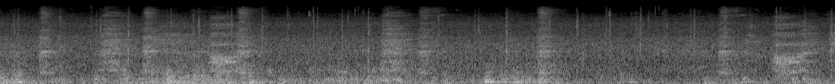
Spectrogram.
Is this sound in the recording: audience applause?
no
